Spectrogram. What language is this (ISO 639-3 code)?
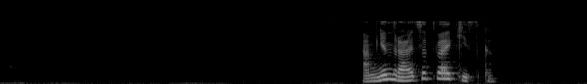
rus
